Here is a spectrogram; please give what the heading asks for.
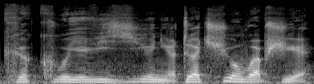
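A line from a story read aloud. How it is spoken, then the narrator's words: Through gritted teeth. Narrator (Russian): процедил сквозь зубы капитан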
